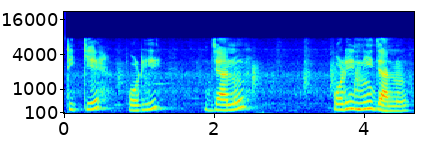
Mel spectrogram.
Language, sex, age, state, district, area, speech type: Odia, female, 18-30, Odisha, Balangir, urban, spontaneous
